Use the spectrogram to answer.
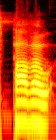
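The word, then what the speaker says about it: Paweł: My my correct pronunciation from Polish is Pavo and.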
